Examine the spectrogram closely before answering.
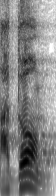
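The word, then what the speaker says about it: אדום: 그래서 붉다라는 단어는 히브리어로 아돔이라고 합니다. 아돔.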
